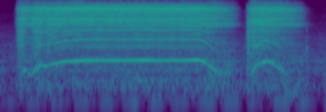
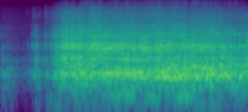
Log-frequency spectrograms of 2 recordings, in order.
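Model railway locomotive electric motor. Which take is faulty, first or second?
second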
